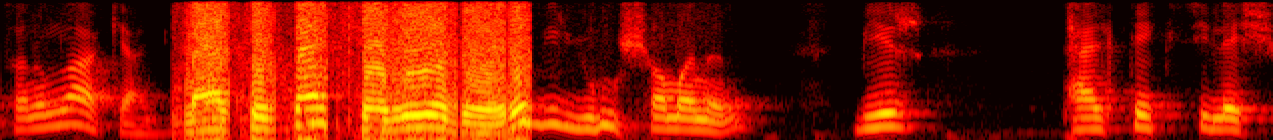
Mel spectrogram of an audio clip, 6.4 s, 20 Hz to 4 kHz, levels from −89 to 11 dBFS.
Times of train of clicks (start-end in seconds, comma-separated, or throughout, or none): none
